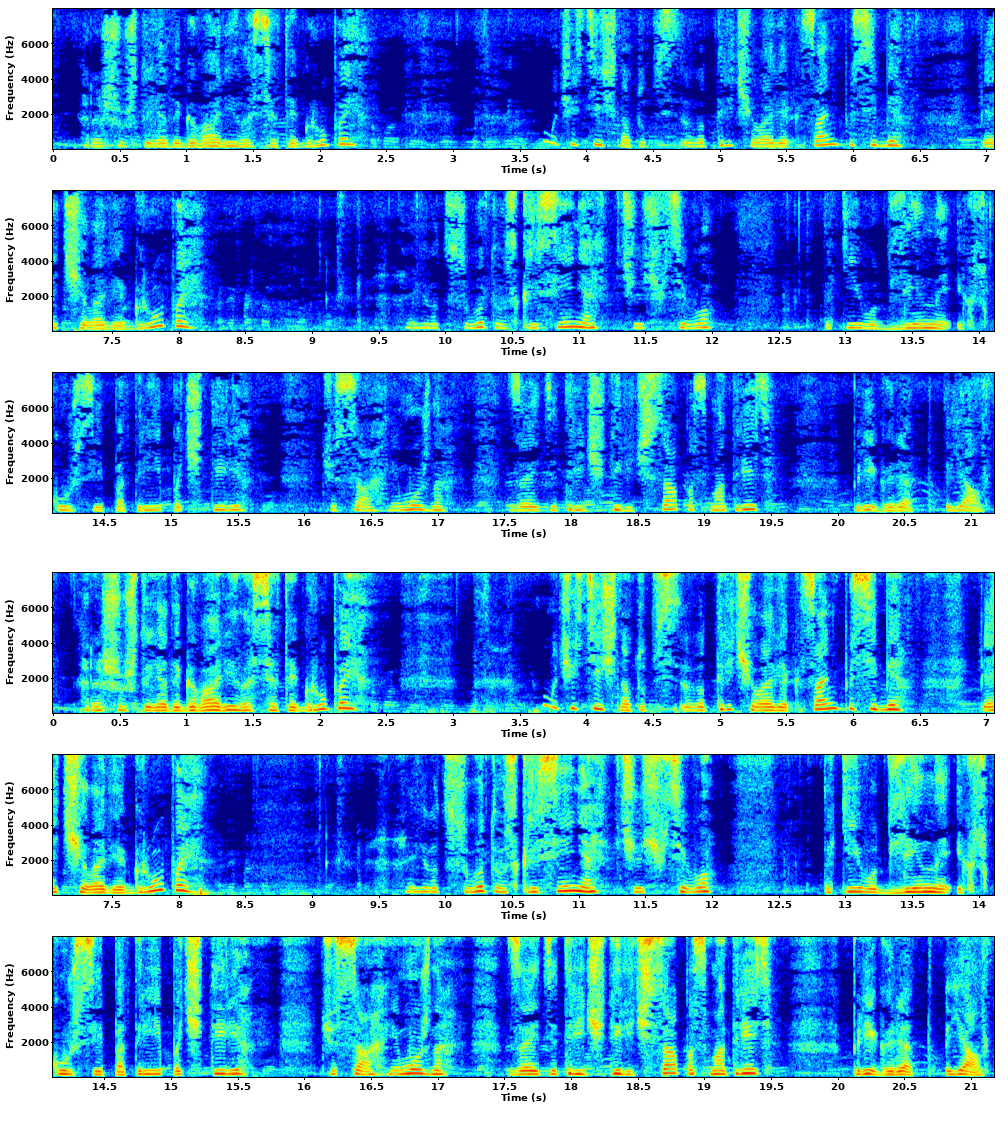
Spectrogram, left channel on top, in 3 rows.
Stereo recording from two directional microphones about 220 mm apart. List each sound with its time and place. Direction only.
0.2 s speech: 40° right (ahead or behind)
3.7 s speech: 45° right (ahead or behind)
9.7 s speech: 40° right (ahead or behind)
